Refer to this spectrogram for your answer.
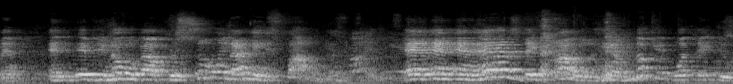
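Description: A man speaks with a high pitch. Audible room echo is present.

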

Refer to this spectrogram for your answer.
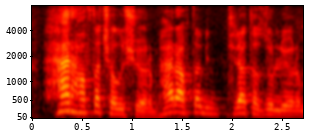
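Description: The speaker is a man. He uses lively intonation. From southeastern Turkey. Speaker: theatre instructor and actor. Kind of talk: casual interview.

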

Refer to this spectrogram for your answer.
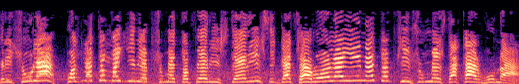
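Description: A shrill, put-on character voice at an extremely high pitch, hardly any pauses, over clear background noise.

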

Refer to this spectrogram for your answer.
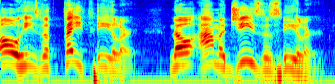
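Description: Against a quiet background, a man speaks at a moderate pace in a high voice with a bright, sharp tone. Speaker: preacher. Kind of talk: sermon. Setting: church congregation. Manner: fervent, insistent, building to a rousing call-and-response. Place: church. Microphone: handheld.

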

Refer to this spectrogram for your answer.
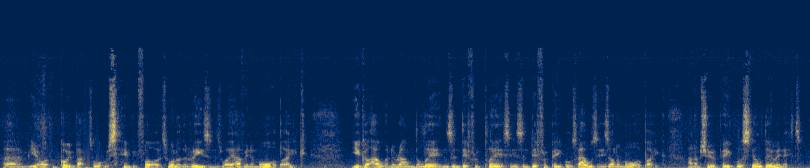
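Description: The speaker has a Cumbrian accent and a fairly quick pace. Light background noise is present. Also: man. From Cumbria, England. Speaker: biker. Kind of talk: interview answer. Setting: garage. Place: garage.

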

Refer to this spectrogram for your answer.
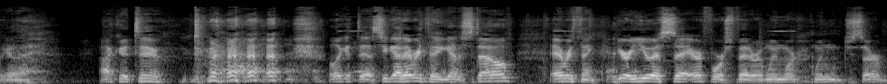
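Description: Fairly quick pace, long and frequent pauses, and light background noise. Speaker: visiting radio host filming. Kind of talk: casual talk to camera, interview questions. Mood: impressed, friendly. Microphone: phone near.

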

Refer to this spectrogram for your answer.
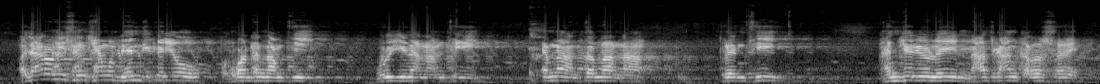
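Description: Over noticeable background noise and audible room echo, a man speaks in a high pitch. His intonation is monotone and flat, and his loudness stays very even. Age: 70s. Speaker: religious speaker, retired government employee. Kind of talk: satsang discourse. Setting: religious gathering with audience.

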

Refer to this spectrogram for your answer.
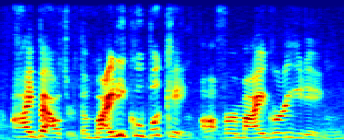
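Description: A female-sounding voice puts on a booming character voice at a fairly high pitch. She keeps a moderate pace. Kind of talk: pompous, theatrical. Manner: booming, grand announcer.

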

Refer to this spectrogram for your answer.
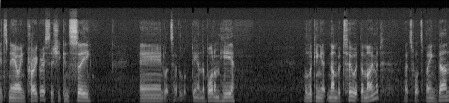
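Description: Long, frequent pauses break up the speech. The pace is moderate and the intonation fairly even. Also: man, dry sound with no echo. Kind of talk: tutorial. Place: car.

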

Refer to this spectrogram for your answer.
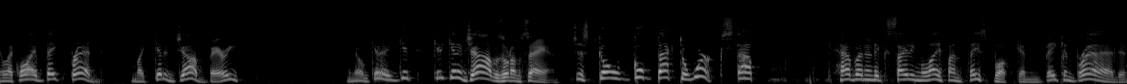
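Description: A man with a high voice speaks at a moderate pace with very wide pitch swings and long, frequent pauses. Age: 50s. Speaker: comedic monologue host. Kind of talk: casual comedic monologue. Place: studio.

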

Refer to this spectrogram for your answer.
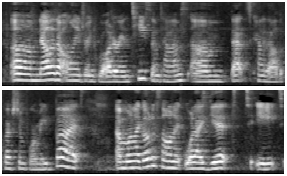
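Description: A woman speaks in a room with audible echo. Light background noise is present. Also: ordinary pitch variation, moderate pace. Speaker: vlogger. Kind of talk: casual vlog chat. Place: home room. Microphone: phone near.

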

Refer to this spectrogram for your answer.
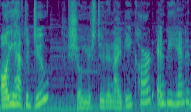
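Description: A woman's medium-pitched voice in an American accent with very wide pitch swings, at a fairly quick pace over music in the background. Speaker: voice actor. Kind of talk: TV commercial read. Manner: jovial, laid back, casual.

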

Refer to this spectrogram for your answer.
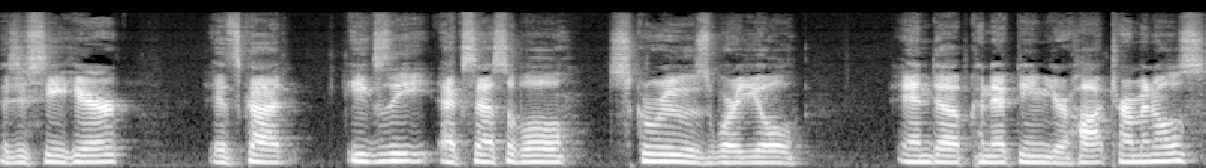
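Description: A man's bright, sharp, monotone voice with flat intonation, fairly slow with long, frequent pauses, over a quiet background. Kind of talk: tutorial. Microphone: phone near.

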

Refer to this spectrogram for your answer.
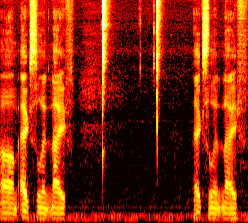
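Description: The man's voice has a dark, mellow tone. The sound is dry, with no echo. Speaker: knife collector. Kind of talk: casual talk to camera. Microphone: phone near.

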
